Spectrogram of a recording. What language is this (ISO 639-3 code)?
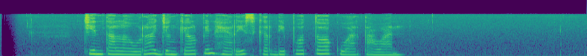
sun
